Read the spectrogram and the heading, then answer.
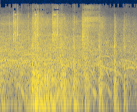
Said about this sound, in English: And there's animal sounds and jet engines and flashbulbs as that just run of punches goes through. Have we just gotten so accustomed to the exaggerated sounds of cinema violence that it has become natural to our acclimatized ears?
